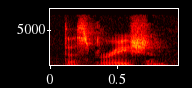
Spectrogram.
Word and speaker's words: desperation: is an uncomfortable now how many syllables are in desperation four syllable stresses on the third desperation in desperation they jumped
